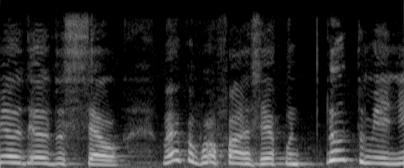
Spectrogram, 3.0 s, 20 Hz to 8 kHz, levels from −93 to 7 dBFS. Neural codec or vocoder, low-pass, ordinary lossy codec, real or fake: codec, 16 kHz, 8 kbps, FreqCodec, larger model; 7.2 kHz; none; fake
